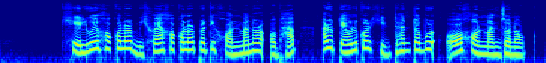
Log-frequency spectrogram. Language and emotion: Assamese, disgusted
